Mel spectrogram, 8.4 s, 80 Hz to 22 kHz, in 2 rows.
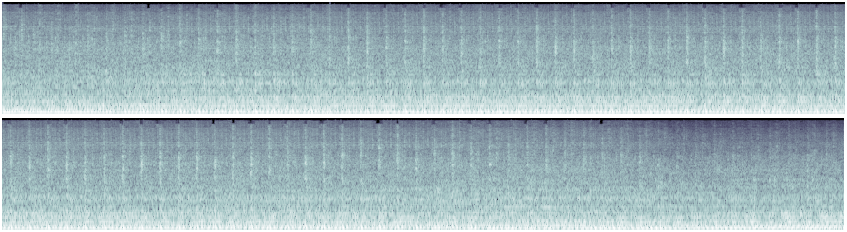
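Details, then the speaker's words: Ferrari F430 at idle with blown gaskets on aftermarket exhaust headers, first thought to be the common blown F430 headers: loud idle with rapid, fairly even puffing tick, about three or four a second. Headers then reinstalled with new factory gaskets and hardware. "Blown headers. Listen to that. It sounds terrible."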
